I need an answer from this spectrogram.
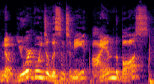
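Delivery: ordinary delivery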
